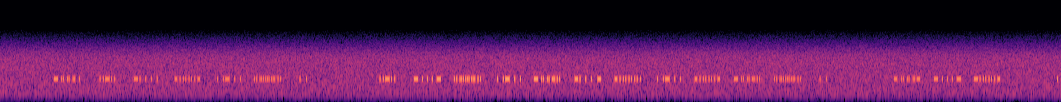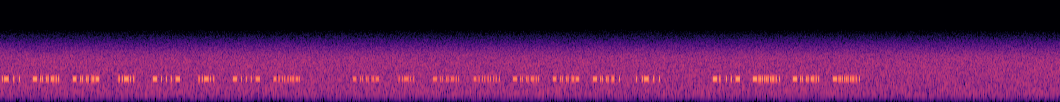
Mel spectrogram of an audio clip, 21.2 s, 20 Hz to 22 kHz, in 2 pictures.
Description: Hellschreiber (Feld-Hell, 122.5 baud), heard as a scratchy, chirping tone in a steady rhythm, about 890 Hz, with radio static and fading. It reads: PILOTS, INSTRUCTORS, AND TRAINING AIRCRAFT WERE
